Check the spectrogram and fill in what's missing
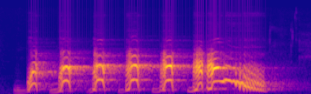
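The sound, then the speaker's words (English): A barred owl laugh blown on an owl hooter call (hoot stick): a quick run of six rising-falling hoots, then a drawn-out, descending wavering cackle. Loud, with no one speaking. “And then I gave them the old, you know, the old laugh, the barred owl laugh.”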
